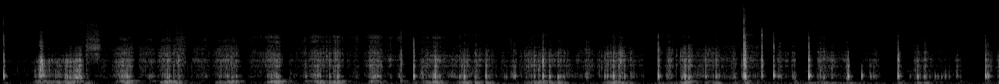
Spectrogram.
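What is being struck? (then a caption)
Dark chocolate bar scraped with a metal tool. A metal carving tool scrapes and digs into a flat, solid, partly broken dark chocolate bar, carving off shavings. Quiet, dry scratching strokes and crisp little snaps repeat in quick bursts, each dying away almost instantly, with soft low thuds beneath.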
